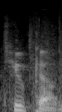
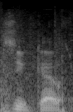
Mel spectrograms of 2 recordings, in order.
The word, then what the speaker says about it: Tuco: thank you Zuko Zuko Toco Tuco not okay Tuco not Zuko thank you just making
